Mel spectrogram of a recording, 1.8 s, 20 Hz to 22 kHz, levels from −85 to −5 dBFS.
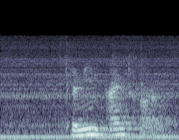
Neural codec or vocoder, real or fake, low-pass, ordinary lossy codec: none; real; none; none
